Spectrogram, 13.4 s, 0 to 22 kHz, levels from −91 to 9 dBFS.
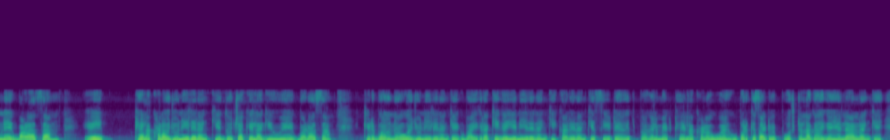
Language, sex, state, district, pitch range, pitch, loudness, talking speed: Hindi, female, Bihar, Samastipur, 220-240 Hz, 230 Hz, -21 LUFS, 245 wpm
